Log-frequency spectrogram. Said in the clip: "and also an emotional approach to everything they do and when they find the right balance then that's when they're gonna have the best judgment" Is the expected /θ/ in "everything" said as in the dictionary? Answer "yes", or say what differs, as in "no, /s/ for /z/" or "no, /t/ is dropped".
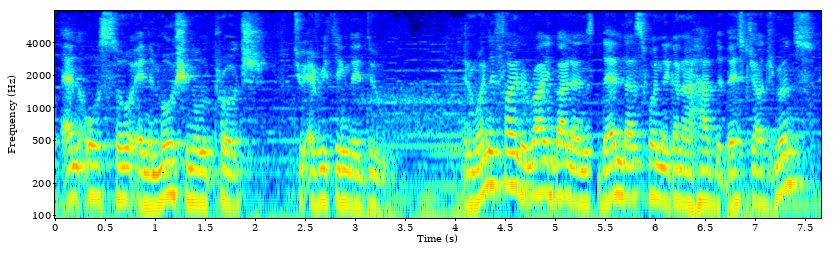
yes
